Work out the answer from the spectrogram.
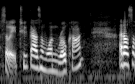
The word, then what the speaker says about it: Rokon: with a 2001 what I've been told is pronounced rocon so a 2001 rocon I'd also like to invite you to visit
